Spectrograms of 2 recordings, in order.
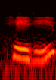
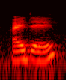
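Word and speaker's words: Haydée: And so he goes to visit Aide, who the other day I'd said I was going to call Heidi, but I've decided to go with the actual pronunciation, which was recommended online, of Aide.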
